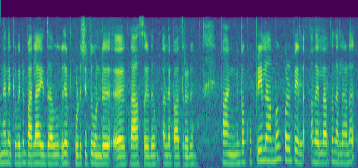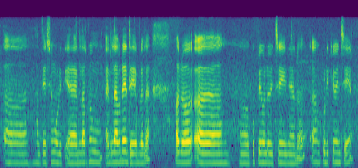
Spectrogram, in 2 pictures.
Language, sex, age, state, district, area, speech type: Malayalam, female, 45-60, Kerala, Kottayam, rural, spontaneous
